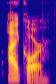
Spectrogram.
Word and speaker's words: ichor: It does also include letters, but it is spelled Oh, ICHOR. iCore.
